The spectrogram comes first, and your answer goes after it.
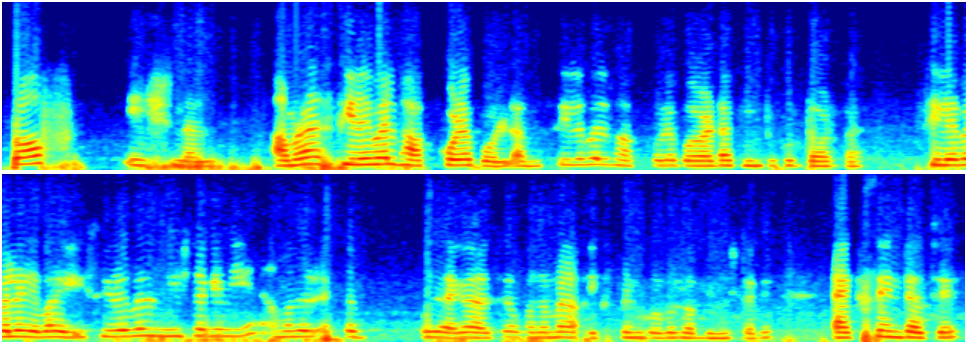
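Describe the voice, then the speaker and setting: A woman tuition teacher, giving an online lecture and often checking that students follow. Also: high-pitched. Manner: repeats points, asks "ঠিক আছে?" often. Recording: tinny phone-like audio.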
